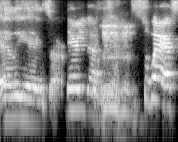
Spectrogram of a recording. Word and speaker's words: Eleazar: Eleazar.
